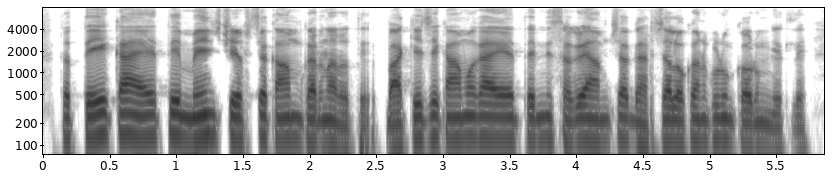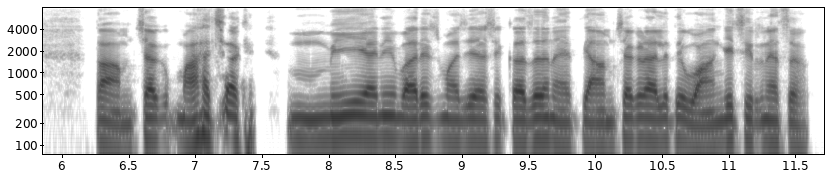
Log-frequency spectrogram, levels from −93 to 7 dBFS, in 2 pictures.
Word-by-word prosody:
तर - - +1
ते 130 +3 +6
काय 140 -2 +6
आहे, 130 +1 +2
ते 140 - +6
मेन 130 +2 +5
शेफचं 120 -1 +1
काम 120 +1 +1
करणार 110 -2 +1
होते. 90 -4 -6 0.2
बाकीची 120 +7 +1
कामं 120 +1 +1
काय 125 -1 +5
आहेत, 120 0 +2
त्यांनी 120 +1 -1
सगळे 115 +2 +2
आमच्या 115 +1 0
घरच्या 105 +1 -1
लोकांकडून 115 +1 -1
करून 100 0 0
घेतले. 90 -1 -9
तर - - -10
आमच्याग 95 +4 0 0.2
माझ्याआधी 110 +2 +1 0.6
मी 125 +2 +1
आणि 125 0 +1
बरेचं 115 0 0
माझे 115 0 -2
असे 115 +1 -4
कझन 115 +1 +2
आहेत, 105 -1 -4
की - - -3
आमच्याकडे 105 +4 -1
आले 115 0 +1
ते 120 - -2
वांगे 100 +5 -1
चिरण्याचं. 110 -3 -4
115 Hz, 190 wpm, -22 LUFS, 105-120 Hz, 0.6 s, ते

